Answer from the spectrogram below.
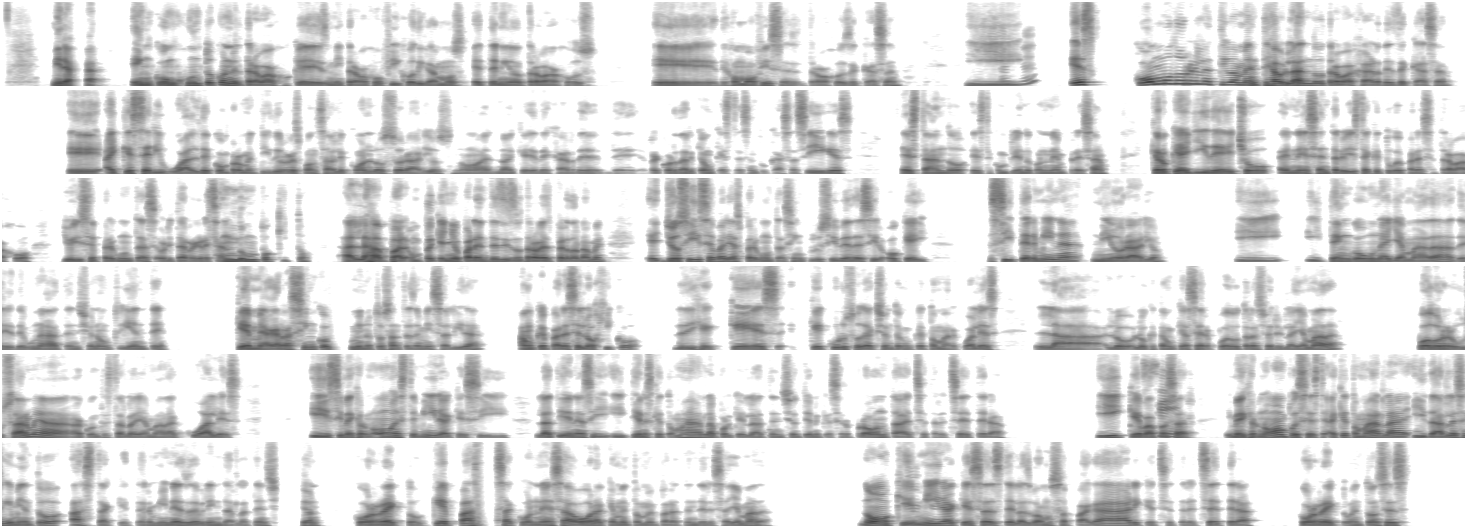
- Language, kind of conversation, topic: Spanish, podcast, ¿Qué preguntas conviene hacer en una entrevista de trabajo sobre el equilibrio entre trabajo y vida personal?
- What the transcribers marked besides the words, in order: laughing while speaking: "relativamente hablando"; laughing while speaking: "un pequeño paréntesis"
